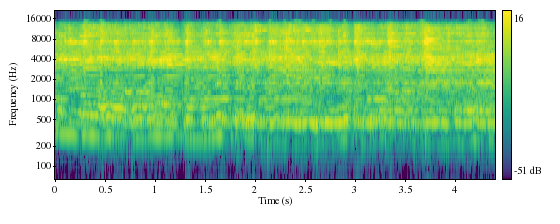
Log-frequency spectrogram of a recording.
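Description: Saraiki folk music: a steady held drone under a wavering, ornamented melody line.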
